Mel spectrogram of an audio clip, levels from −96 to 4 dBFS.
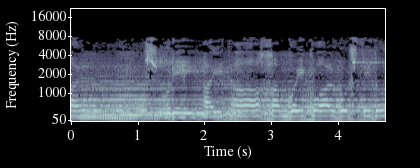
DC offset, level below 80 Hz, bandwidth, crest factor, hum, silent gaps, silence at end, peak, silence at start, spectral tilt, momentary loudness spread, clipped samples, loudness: under 0.1%; -38 dBFS; 8 kHz; 12 dB; none; none; 0 s; -8 dBFS; 0 s; -4.5 dB/octave; 2 LU; under 0.1%; -21 LUFS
